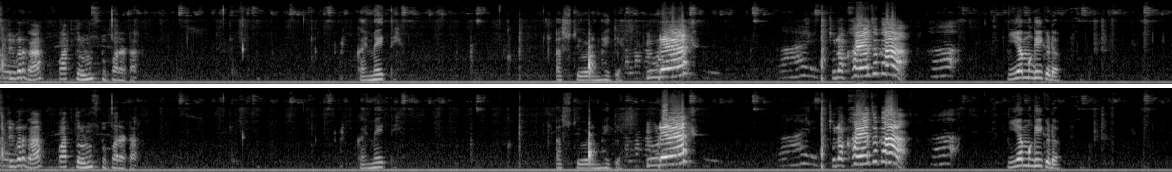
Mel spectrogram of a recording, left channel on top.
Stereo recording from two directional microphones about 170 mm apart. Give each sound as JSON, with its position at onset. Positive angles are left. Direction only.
{"t": 0.2, "sound": "speech", "side_deg": -15}
{"t": 3.5, "sound": "a woman's voice", "side_deg": 0}
{"t": 5.1, "sound": "a sound", "side_deg": -5}
{"t": 5.5, "sound": "speech", "side_deg": -10}
{"t": 8.2, "sound": "speech", "side_deg": -15}
{"t": 10.1, "sound": "speech", "side_deg": -20}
